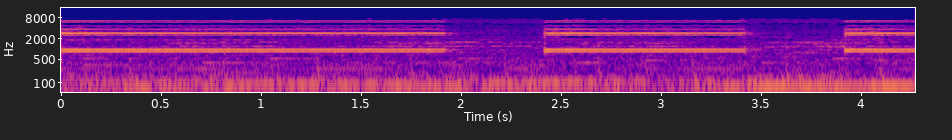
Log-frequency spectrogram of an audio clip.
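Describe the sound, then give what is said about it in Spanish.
A loud, steady electronic emergency alert tone, the Generalitat's S-Alert message, on mobile phones of residents in 45 inland municipalities, a harsh multi-pitched buzzing chord that cuts out twice briefly before resuming, with no voices. “Y es que desde las 4 y 16 minutos de la tarde, los vecinos de 45 municipios del interior recibían un mensaje de la Generalitat, el S-Alert, en sus teléfonos móviles.”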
